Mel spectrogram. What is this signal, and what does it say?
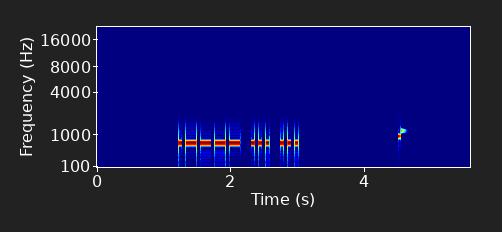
Morse code, heard as a keyed tone, about 22 wpm, 700 Hz. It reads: 1SS
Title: Three Challenging Letter-Number Combinations 22wpm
